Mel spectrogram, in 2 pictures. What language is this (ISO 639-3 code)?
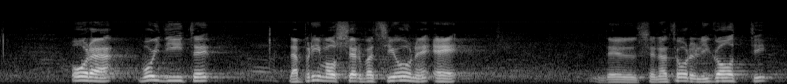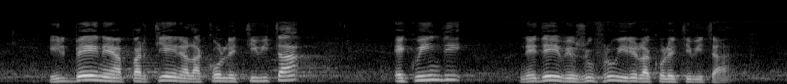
ita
